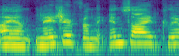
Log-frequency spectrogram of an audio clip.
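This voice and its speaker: A woman talks softly and mumbles. Her pitch varies in an ordinary way. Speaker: craft tutorial maker. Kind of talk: tutorial. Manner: soft-spoken, mumbling; hesitant with many fillers.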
